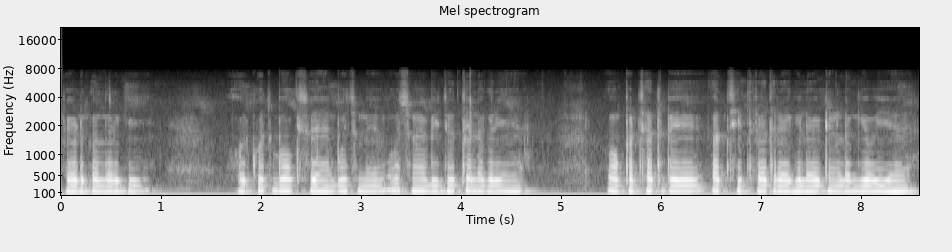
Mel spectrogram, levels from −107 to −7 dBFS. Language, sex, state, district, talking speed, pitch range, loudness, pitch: Hindi, male, Rajasthan, Bikaner, 160 wpm, 130-140 Hz, -16 LUFS, 135 Hz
